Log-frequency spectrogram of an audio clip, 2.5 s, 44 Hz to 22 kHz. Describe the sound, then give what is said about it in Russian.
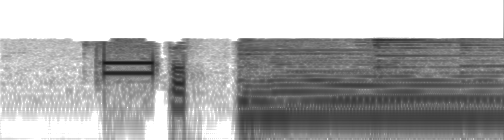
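A telephone keypad in an automated phone menu sends a loud dual-tone DTMF beep, then a second very short tone, followed by a steady buzzy electronic sound that could be an automated voice starting. “Если вы хотите заказать обратный звонок оператора, наберите 8.”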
